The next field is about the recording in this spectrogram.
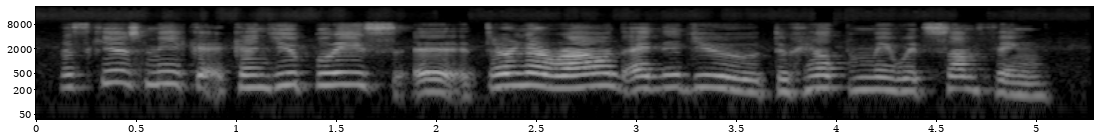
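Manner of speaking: put-on soft, high little boy voice. Voicing a child who asks a player to turn around: little boy voice. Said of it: "The voice of a little boy is heard".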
